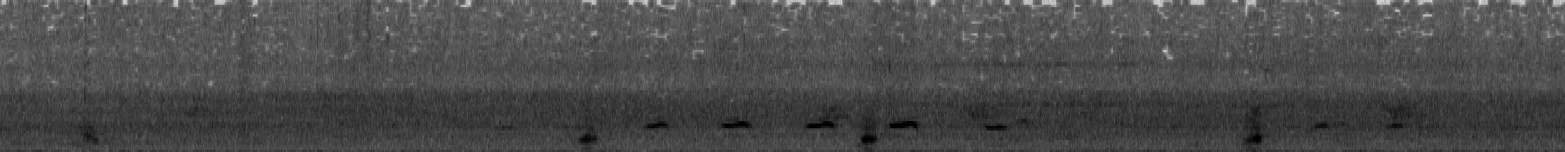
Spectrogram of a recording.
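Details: Many Eastern spot-billed ducklings of one family on an urban stream, playing apart from their mother, give thin, high peeps about every half second with a few short, harsher calls over a steady low rumble of wind or water.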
